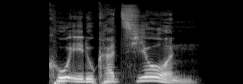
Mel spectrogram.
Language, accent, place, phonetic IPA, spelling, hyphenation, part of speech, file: German, Germany, Berlin, [koʔedukaˈt͡si̯oːn], Koedukation, Ko‧edu‧ka‧ti‧on, noun, De-Koedukation.ogg
- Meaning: coeducation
